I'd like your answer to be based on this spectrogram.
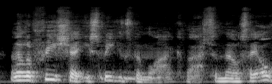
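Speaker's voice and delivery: ordinary talk, nothing marked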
